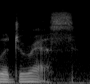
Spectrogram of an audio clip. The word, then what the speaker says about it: address: But when we use the verb, we say to accent. To accent. An accent. To accent. And the next one? An address. But to address. To address. So notice how weak the first syllable is.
